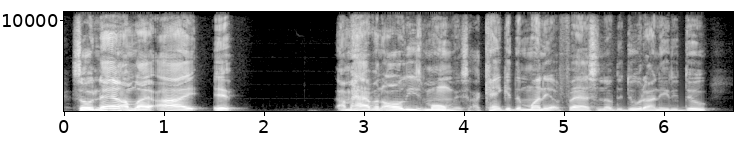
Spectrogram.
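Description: A plain, everyday voice with lively intonation at a fairly quick pace, on a very clean recording against a silent background. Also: man, medium pitch for a man. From Virginia Tidewater area. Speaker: government contracting entrepreneur and coach. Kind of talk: casual interview.

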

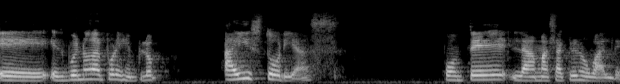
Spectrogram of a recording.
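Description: A woman's medium-pitched, ordinary speaking voice with ordinary pitch variation. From Colombia, Medellín. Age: 30s. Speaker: journalist. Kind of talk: interview conversation.

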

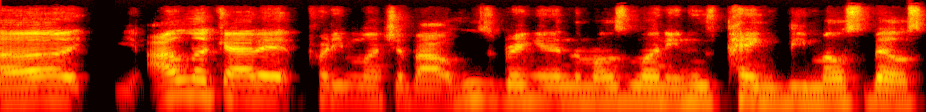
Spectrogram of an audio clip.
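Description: A man speaks in a plain, everyday voice at a fairly high pitch. His pace is moderate and his pitch variation ordinary. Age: 20s. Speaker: caller. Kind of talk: casual chat.

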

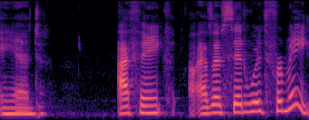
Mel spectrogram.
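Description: A woman's voice with a Southern US accent and ordinary pitch variation, on a very clean recording with a silent background. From US South. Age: 50s. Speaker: podcast host. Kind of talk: casual monologue. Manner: animated.

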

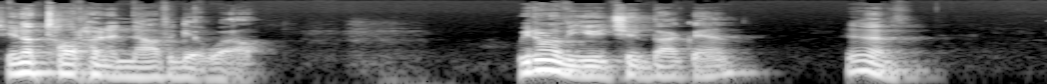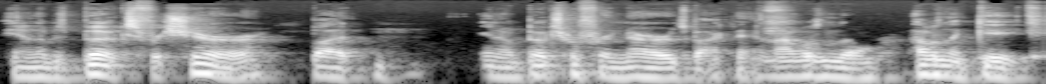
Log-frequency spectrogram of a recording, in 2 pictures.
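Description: A man with a fairly low, somewhat breathy voice and ordinary pitch variation speaks at a fairly quick pace with long, frequent pauses, on a very clean recording with a silent background. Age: 30s. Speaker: fitness business mentor. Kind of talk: interview.

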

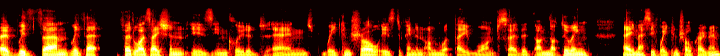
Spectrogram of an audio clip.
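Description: Very deep and low in pitch, a man with an Australian accent talks at a fairly slow pace with fairly even intonation. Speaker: lawn maintenance business owner and podcast host. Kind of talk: casual interview. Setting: remote call.

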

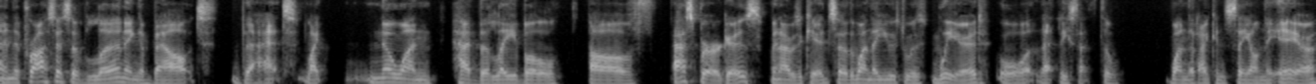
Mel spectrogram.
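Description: Someone with an English accent talks at a fairly slow pace over a quiet background, keeping very even loudness and ordinary pitch variation. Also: man, medium pitch for a man. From England. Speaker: futurist and author. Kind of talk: interview conversation.

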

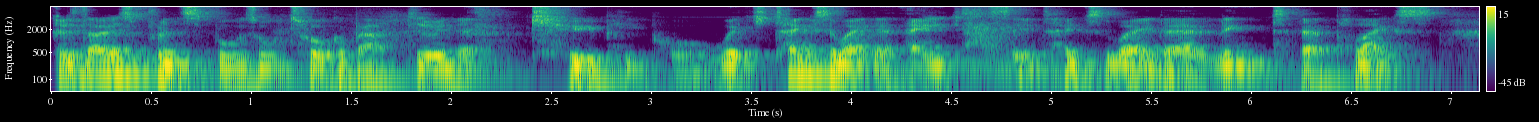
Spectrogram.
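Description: Speech runs at a moderate pace with hardly any pauses and ordinary pitch variation. Audible room echo and noticeable background noise surround it. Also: man, medium pitch for a man. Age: 40s. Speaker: education and care worker. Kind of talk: interview. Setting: library.

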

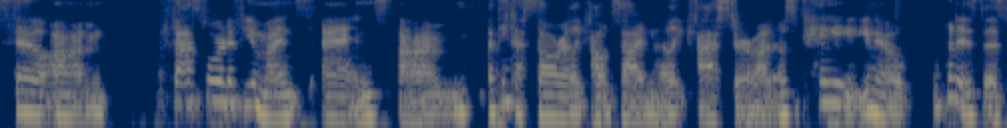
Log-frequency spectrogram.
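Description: Vocal fry runs through this voice, which moves at a moderate pace. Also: woman. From Louisiana. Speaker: registered nurse turned podcast manager. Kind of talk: interview. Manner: casual, filler-heavy.

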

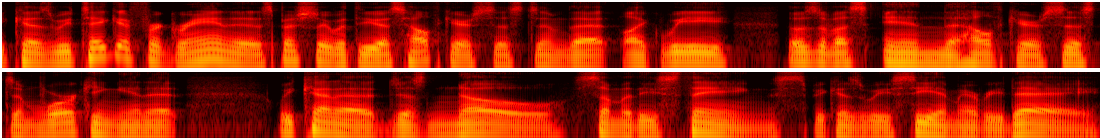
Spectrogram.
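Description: In an American accent, a man with a fairly low pitch and an ordinary speaking voice talks fairly quickly with ordinary pitch variation and very even loudness, in a dry, close sound with no echo on a very clean recording with a silent background. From US South. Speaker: podcast host, physician. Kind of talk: casual chat. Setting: home studio in spare room.

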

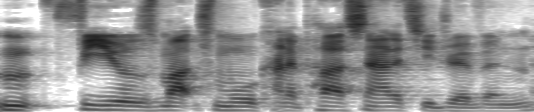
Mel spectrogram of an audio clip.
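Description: This man speaks at a fairly quick pace with a medium pitch and fairly even intonation. His tone is bright and sharp. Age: 20s. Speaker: food media founder. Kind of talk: interview.

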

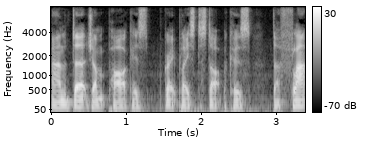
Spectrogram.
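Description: On a very clean recording with a silent background, a man with a very deep, low pitch talks at a moderate pace. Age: 20s. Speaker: videographer and video editor. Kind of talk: casual interview. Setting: podcast studio.

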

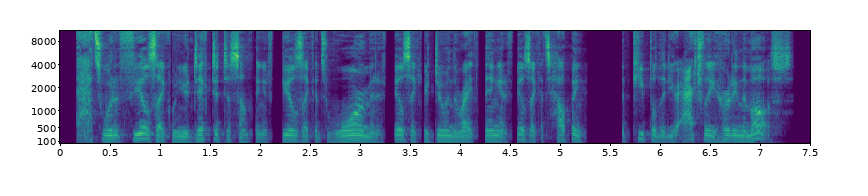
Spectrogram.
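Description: Very fast and fairly even in intonation, a man talks at a medium pitch with a dry, close sound and no echo. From US Northeast, Philadelphia. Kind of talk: interview.

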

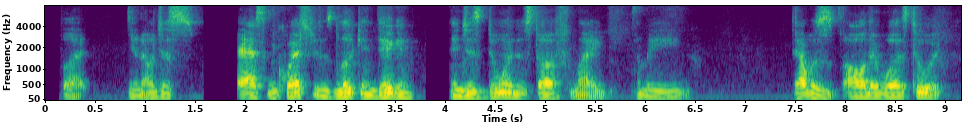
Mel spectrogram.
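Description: The voice has an American accent and a dark, mellow, somewhat breathy tone. Delivery is fairly slow and monotone, with flat intonation and long, frequent pauses. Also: man, fairly low pitch for a man. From North Carolina. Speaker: entrepreneur and author. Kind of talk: interview.

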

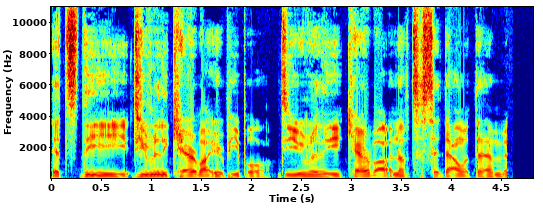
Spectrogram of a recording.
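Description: A man with an American accent and fairly low pitch, fairly even intonation at a fairly quick pace, in a very clean recording with a silent background and a dry, close sound with no echo. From Compton, California, US. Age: 20s. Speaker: interior designer. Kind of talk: interview conversation. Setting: live event podcast studio.

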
